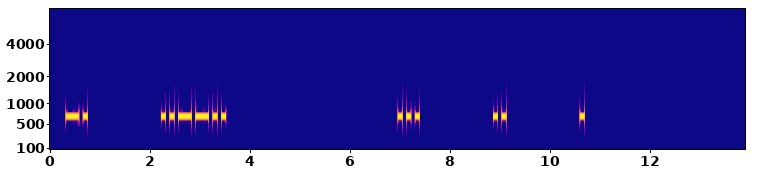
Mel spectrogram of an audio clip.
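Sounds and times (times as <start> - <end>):
Morse code course tones: 0.3 - 0.8, 2.2 - 3.6, 7.0 - 7.4.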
